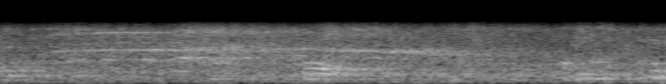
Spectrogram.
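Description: Woman's voice through a microphone, holding high tones with a wavering, gliding pitch.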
